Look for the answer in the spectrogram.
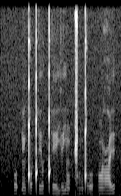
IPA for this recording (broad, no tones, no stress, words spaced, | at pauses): oʔɗẽǃoǃʰɪo̯ ǃʰe jɪjõʔ ɡ͡ǁɔ̃ɡ͡ǃo | ɔ̃ʕɪ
